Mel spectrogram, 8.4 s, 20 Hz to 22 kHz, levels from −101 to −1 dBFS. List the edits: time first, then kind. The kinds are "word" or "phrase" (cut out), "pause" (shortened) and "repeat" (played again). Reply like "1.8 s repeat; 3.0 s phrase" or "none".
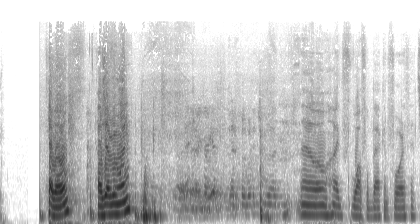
none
